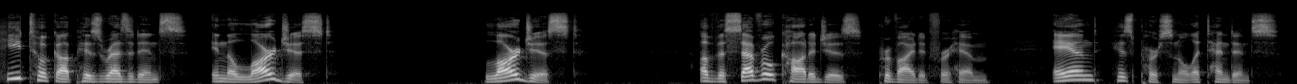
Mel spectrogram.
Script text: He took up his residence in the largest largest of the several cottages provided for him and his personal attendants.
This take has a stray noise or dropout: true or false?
false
